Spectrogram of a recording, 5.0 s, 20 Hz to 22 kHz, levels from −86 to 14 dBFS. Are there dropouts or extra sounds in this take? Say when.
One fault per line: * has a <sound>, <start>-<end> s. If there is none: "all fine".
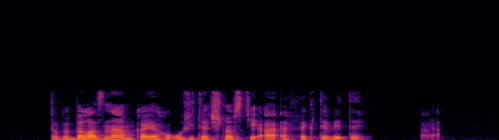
* has a laugh, 4.2-4.4 s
